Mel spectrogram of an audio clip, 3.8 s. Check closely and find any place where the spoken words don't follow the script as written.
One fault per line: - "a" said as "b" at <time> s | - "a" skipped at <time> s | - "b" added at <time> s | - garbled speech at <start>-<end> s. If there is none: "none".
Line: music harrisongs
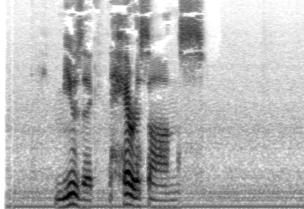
none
